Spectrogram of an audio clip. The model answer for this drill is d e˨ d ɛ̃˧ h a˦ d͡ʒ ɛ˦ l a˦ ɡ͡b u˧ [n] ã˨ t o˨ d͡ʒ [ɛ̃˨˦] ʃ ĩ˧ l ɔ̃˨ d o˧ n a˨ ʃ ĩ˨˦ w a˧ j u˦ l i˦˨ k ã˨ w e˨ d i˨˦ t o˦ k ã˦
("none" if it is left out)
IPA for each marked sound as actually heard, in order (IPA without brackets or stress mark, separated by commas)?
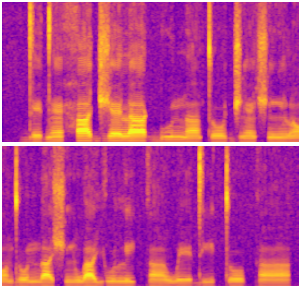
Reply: n, ɛ̃˨˦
